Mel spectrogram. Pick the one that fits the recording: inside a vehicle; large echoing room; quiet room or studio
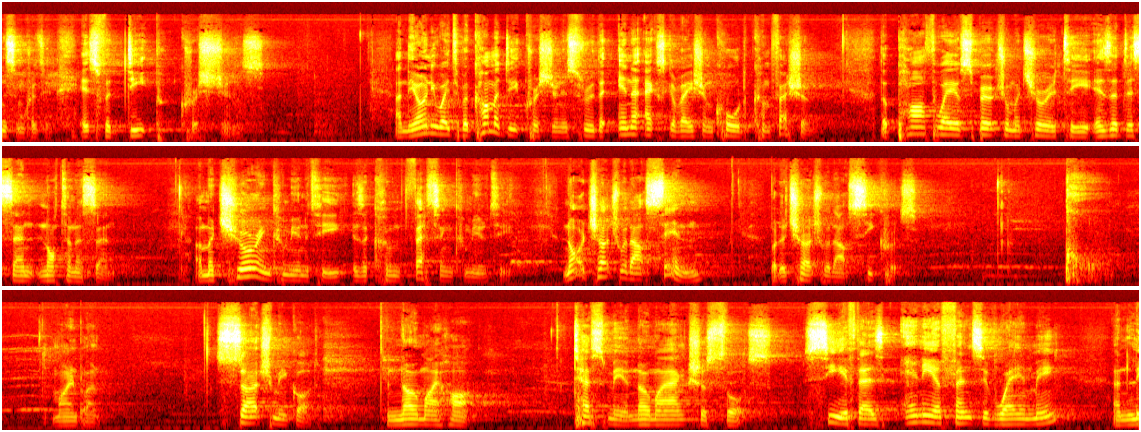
large echoing room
